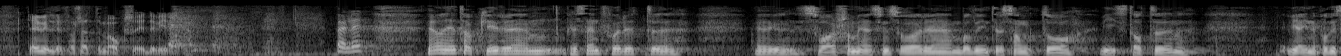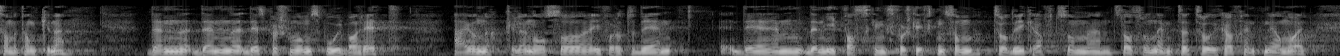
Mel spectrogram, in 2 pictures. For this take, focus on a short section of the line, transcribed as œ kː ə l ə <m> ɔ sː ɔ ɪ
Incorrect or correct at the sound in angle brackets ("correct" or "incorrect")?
incorrect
